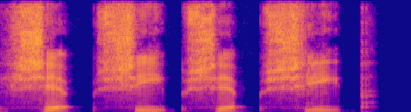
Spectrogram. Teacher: Try to notice the long sound in sheep and the short sound in ship.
